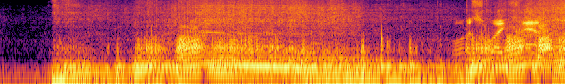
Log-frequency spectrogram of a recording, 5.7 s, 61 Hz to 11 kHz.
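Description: A Holden VF SS Commodore with a Walkinshaw Performance enhanced 315 kW V8 revs close by: the loud engine bursts in abruptly, sweeps up and down in pitch with a rough, crackling rumble, then revs again near the end.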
